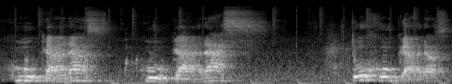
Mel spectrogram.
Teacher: El sonido fonético está en la última sílaba, se convierte en una palabra aguda.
